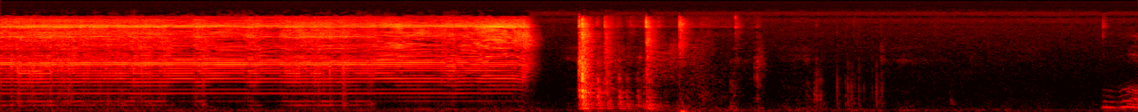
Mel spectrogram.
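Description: A sewing machine stitching yarn embroidery runs with a steady, close mechanical whir for about five seconds, then stops, followed by scattered clicks and knocks of handling the bobbin area and fabric.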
